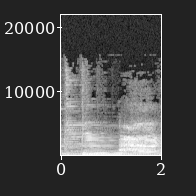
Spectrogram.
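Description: Steel-string acoustic guitar strummed in chords, with a fresh strum about half a second in. A man's singing voice comes in over the guitar a little past one second.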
